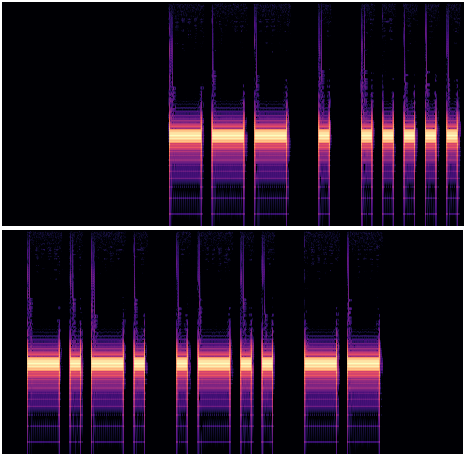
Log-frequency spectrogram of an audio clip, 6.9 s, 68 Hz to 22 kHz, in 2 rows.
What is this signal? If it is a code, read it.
Morse code, heard as a keyed tone, about 15 wpm, 700 Hz. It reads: OE5CLM
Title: DXCC-100 Call Signs - 6 Characters - 15wpm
